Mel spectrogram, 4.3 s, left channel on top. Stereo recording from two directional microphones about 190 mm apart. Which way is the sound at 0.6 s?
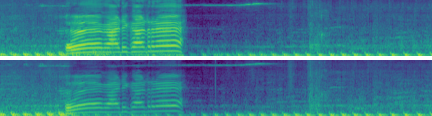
60° left (ahead or behind).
